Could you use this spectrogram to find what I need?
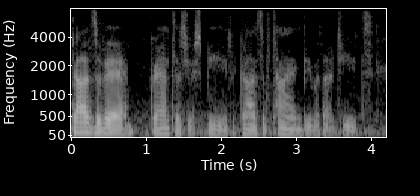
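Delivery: very quiet, hushed half-whisper. A character touches his forehead to yours and speaks, half-whispering very quietly. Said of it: "he whispers like really, really quietly".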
